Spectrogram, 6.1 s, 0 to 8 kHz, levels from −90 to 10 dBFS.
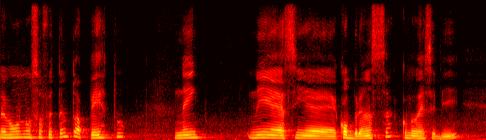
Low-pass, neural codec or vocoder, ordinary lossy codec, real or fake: none; none; none; real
